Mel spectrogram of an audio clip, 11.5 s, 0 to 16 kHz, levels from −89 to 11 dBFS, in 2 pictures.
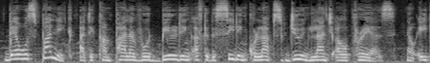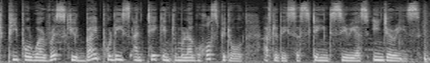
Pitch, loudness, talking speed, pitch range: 185 Hz, -11 LUFS, 175 wpm, 170-215 Hz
